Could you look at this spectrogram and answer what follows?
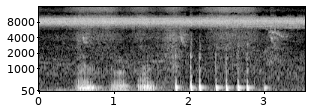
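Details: Emu kept at Satsukiyama Zoo in Japan resonating its low, belch-like voice: three drawn-out guttural grunts followed by a quick series of about eight sharp, deep drumming pulses, all very low and throaty.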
